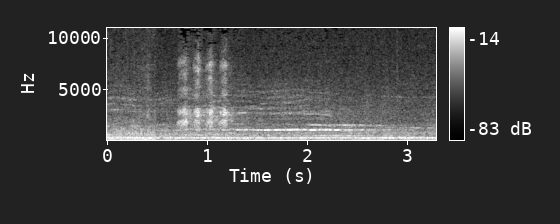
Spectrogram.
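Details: Eurasian magpie, one of a pair that settled in a courtyard this spring, gives a brief harsh rattle of four rapid chattering notes, against a steady low hum and faint background noise.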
